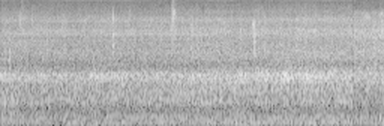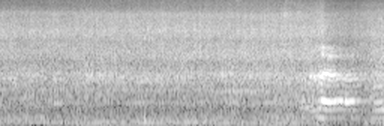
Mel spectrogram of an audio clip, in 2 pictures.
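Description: Steady outdoor hiss with a low engine hum under it, as from a car idling. A man's voice comes in right at the end.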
